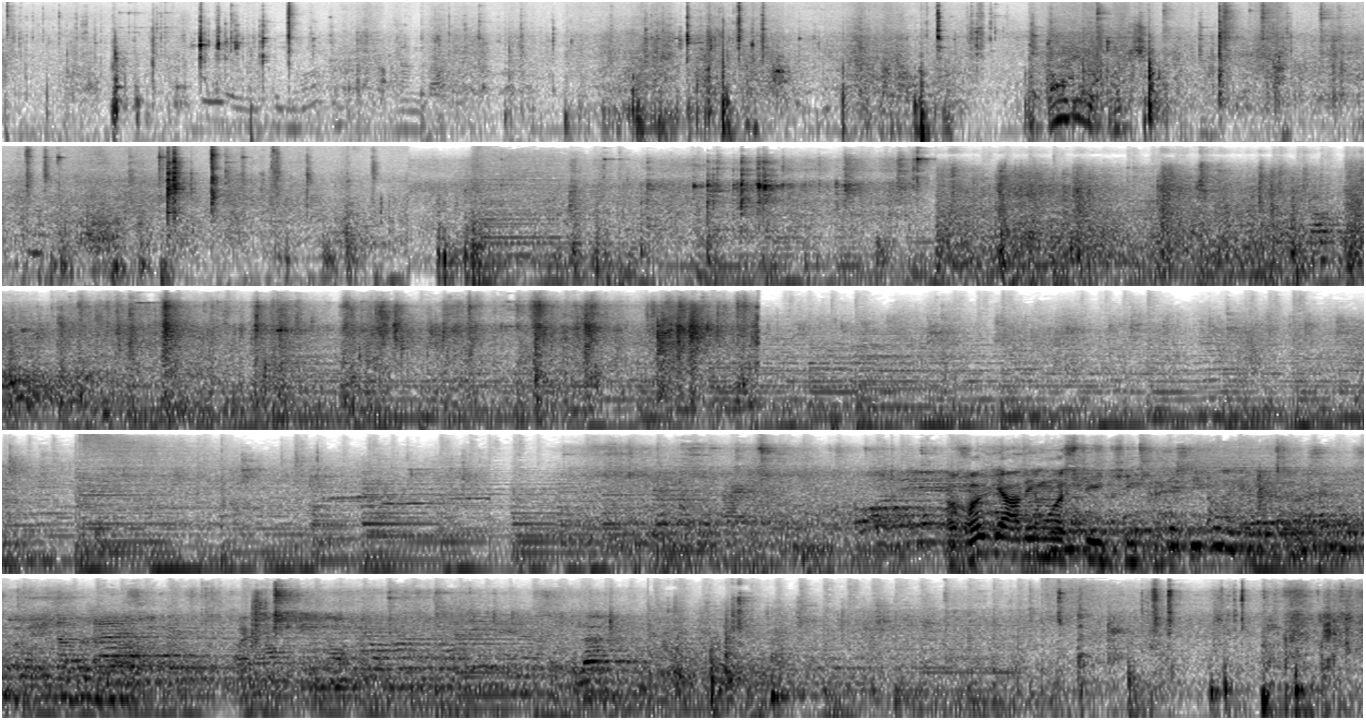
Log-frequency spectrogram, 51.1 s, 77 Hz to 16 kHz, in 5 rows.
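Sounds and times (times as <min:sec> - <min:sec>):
background music with low notes: 0:03.5 - 0:51.0.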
